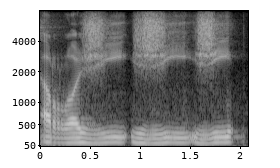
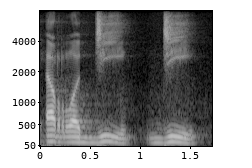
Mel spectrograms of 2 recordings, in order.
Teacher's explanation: huruf Jim enggak boleh dibaca dengan rakhaw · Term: syidah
